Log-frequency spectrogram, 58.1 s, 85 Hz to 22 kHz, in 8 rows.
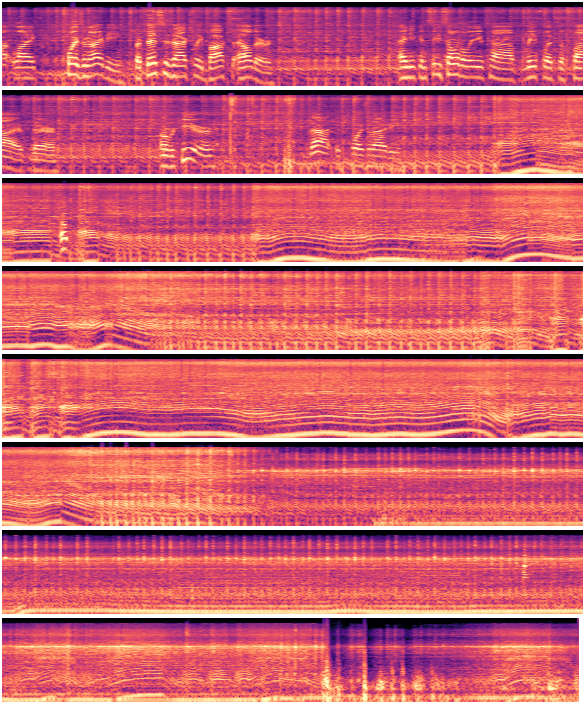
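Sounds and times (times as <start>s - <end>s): chainsaw revving: 0.0s - 58.0s.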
